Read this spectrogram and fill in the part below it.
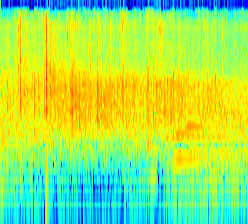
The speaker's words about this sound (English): How important are you? Come on, clap for yourself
